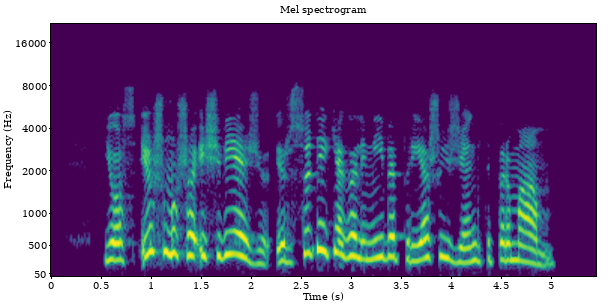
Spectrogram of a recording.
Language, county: Lithuanian, Šiauliai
